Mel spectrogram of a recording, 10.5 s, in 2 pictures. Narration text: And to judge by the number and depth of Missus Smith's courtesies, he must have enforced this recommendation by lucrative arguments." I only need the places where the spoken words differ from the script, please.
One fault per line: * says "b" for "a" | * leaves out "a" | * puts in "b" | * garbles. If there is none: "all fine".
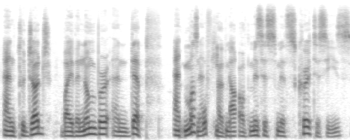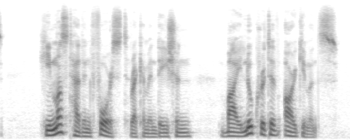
* garbles
* leaves out "this"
